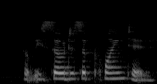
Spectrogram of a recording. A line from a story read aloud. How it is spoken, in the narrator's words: she muttered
